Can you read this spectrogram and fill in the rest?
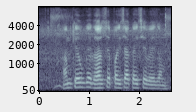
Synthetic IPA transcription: ɦəmkeɦũkeɡʱəɾsepəɪsakəɪsebʱeːd͡ʒəm

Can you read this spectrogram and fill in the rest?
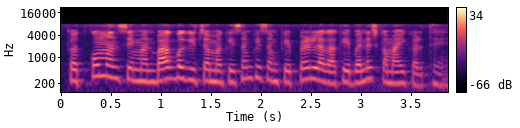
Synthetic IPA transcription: kɐt̪kõmɐnsẽmɐnbaːɡ̚bəɡit͡ʃɐməkːɪsəmkɪsəmkepeːɽlɐɡakebɛnət͡ʃkɐmaːikɐɾt̪ẽ

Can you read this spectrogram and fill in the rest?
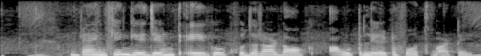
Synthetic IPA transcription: bɛ̃ːŋkɪŋɡeːd͡ʒẽɳʈeːɡokʰʊd̪ɾaɖɔːka̰ʊʈleːʈhoːt̪ɓa̰ːʈeː

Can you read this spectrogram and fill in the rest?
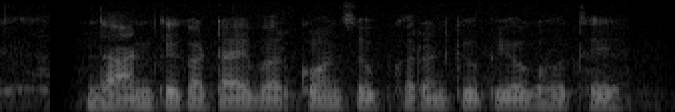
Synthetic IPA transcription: d̪ʱaːnkekɐʈaːiʋəɾkõːnseʊpkəɾənkeʊpjoːɡɦoːt̪eː

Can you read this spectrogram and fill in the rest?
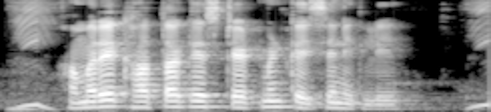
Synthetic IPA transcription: hɐmɾekʰaːt̪akesʈeːʈmẽɳʈkɐsenɪkliː

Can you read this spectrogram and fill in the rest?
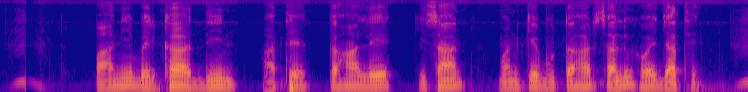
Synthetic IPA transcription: paːnibəɾkʰad̪in | aːt̪ʰet̪əɦãle | kɪsaːn | mənkebʱuːt̪aɦəɾsaːluɦoed͡ʒaːt̪ʰe

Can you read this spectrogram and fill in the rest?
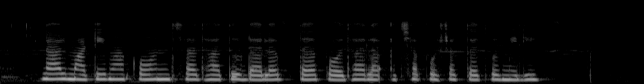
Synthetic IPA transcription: laːlmaʈimãkonsad̪ʱat̪uɖaləb̚t̪əpɔwd̪ʱalaʔətːɕʰapoʂʈək̚t̪ət̪ʋəmiliː

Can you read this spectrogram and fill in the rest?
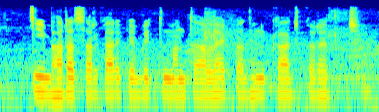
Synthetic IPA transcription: ibʱaɾət̪səɾkaɾkebit̪ːmənt̪ɾaləjkəd̪ʱinkad͡ʒkəɾɛt̪t͡ʃʰɛ

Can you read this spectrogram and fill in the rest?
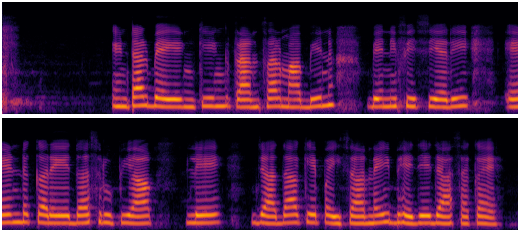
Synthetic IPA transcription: ɪ̃ɳʈəɾbeŋkɪŋɡʈɾãːnspʰəɾmãbɪnbenɪpʰɪsijəɾi | eːɳɖkəɾed̪əsɾʊpija | le | d͡ʒjaːd̪akepəɪsanəĩbʱeːd͡ʒed͡ʒaːsəkəː

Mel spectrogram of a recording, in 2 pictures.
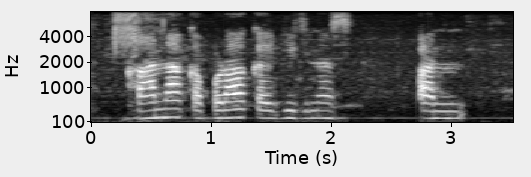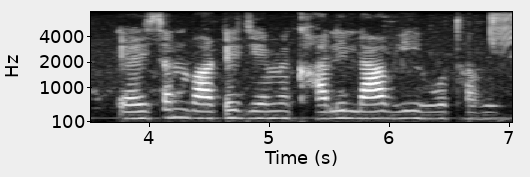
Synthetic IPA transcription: kʰaːnakəpɽakəibɪd͡ʒnəs | ən | esənbaːʈed͡ʒeːmẽkʰaːlilaːbɦiɦoːt̪ʰaʋeː

